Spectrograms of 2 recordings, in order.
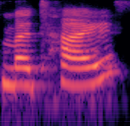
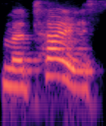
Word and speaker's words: Matheis: many more um Frank matais that's matais uh our friend Frank is from Germany and it's pronounced matais which I just learned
